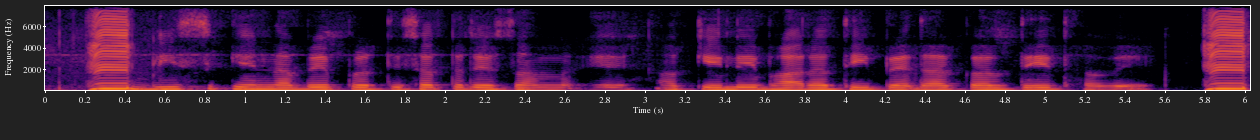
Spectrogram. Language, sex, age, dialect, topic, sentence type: Bhojpuri, female, 25-30, Northern, agriculture, statement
